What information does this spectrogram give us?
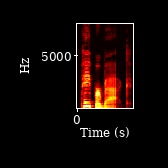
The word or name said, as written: paperback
